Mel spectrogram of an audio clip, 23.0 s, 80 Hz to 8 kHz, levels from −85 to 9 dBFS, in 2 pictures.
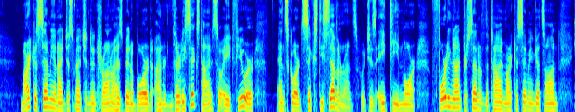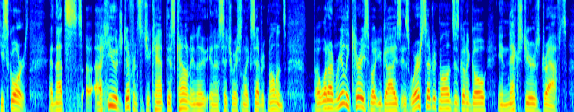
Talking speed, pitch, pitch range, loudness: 185 wpm, 130 Hz, 120-150 Hz, -19 LUFS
